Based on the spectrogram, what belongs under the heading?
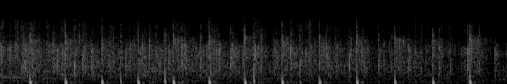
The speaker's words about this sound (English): Give them a great clap offering this morning.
